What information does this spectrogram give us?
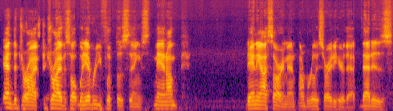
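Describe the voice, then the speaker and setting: Speaking from home on Padre Island, this livestream co-host has a lowish voice with a sharp edge, talking at a normal pace in a dry recording. He's helping run a casual fishing stream, wandering off-topic, making fun of himself, and calling out viewers by name.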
